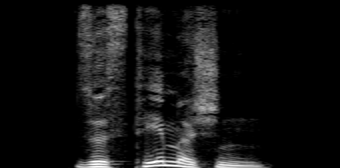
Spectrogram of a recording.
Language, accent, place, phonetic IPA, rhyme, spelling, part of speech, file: German, Germany, Berlin, [zʏsˈteːmɪʃn̩], -eːmɪʃn̩, systemischen, adjective, De-systemischen.ogg
- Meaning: inflection of systemisch: 1. strong genitive masculine/neuter singular 2. weak/mixed genitive/dative all-gender singular 3. strong/weak/mixed accusative masculine singular 4. strong dative plural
